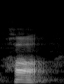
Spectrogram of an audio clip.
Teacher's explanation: तो जंतरमुखी से उच्चारण है ह करके देखो ह, तो नाक और मुंह का जो संधि स्थल है वहाँ से है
